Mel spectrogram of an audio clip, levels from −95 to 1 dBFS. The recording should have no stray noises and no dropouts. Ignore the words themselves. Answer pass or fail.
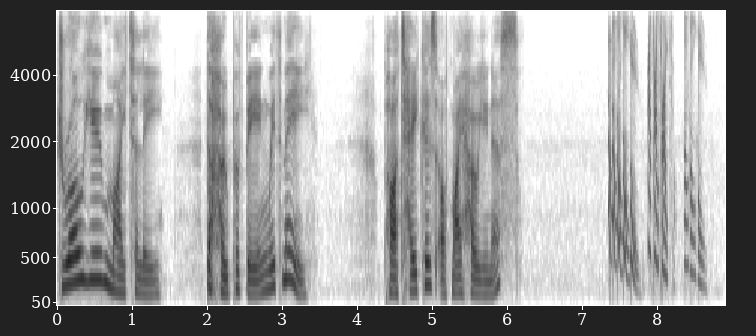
fail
